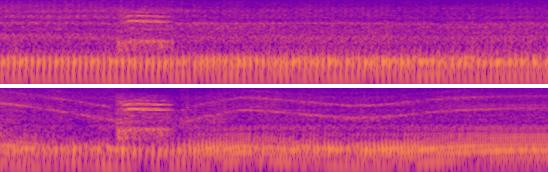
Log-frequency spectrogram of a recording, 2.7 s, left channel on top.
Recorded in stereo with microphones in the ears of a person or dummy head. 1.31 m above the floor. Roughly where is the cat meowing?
Centre.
